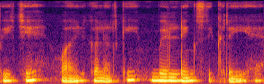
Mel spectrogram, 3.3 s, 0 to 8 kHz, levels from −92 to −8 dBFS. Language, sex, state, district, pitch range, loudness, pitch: Hindi, male, Himachal Pradesh, Shimla, 115-130 Hz, -15 LUFS, 120 Hz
